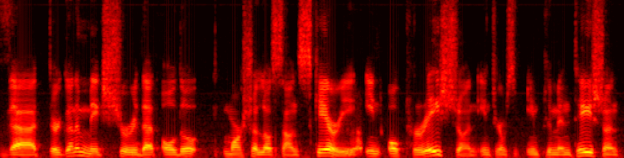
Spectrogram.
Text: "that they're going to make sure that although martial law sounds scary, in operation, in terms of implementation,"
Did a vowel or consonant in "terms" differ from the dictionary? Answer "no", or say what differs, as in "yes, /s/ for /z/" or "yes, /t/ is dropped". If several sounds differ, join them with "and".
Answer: yes, /s/ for /z/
